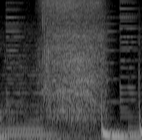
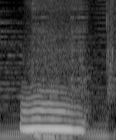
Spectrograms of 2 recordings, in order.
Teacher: Podría ser porque en alto alemán medio, es decir, lo que se hablaba desde el año 1050 hasta el 1350 y de donde viene el alemán moderno, en algunos dialectos, el sonido /F/ de F, se sonorizó, o sea que /F/, pasa a /V/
